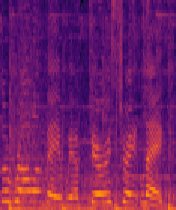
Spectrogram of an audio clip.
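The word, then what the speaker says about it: relevé: we're going to do called a releve relevant kind of sounds like the word elevator and elevators go up same thing with a releve let's put our arms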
